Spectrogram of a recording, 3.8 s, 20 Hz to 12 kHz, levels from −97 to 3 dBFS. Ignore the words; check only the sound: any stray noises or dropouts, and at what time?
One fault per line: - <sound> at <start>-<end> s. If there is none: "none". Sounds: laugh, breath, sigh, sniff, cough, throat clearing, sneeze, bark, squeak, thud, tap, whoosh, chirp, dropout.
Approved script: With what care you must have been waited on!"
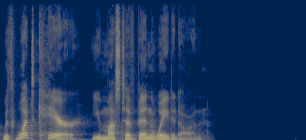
none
